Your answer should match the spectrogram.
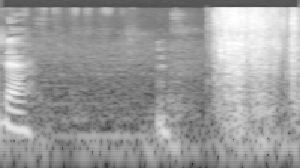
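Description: A woven plastic sack handled by hand: a short burst of rustling starting about a second and a half in.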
